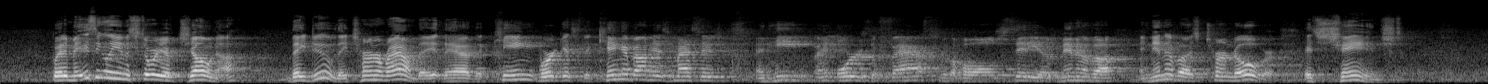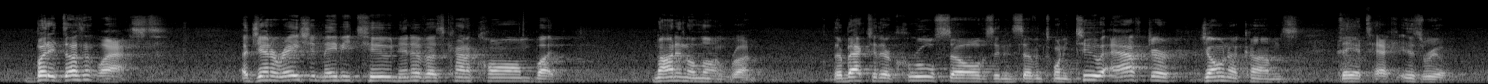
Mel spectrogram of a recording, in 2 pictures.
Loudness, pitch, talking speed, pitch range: -19 LUFS, 180 Hz, 155 wpm, 155-200 Hz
